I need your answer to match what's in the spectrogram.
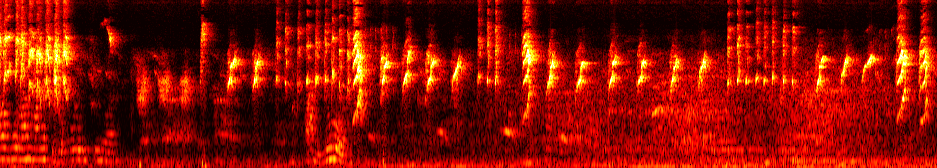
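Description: A young long-tailed shrike practises its song: a fast, uneven run of bright, high chirps and short whistles, with a few harsher notes and a faint low background hum.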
